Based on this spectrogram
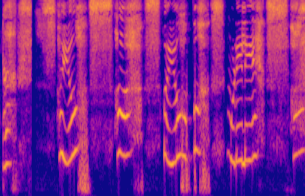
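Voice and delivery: gasps and small moans of pain; burning mouth agony. Acted. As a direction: gasp and whimper through the chilli burn. Alone, suffering from chilli burn. (காரம் தாங்காமல் முனகல்)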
